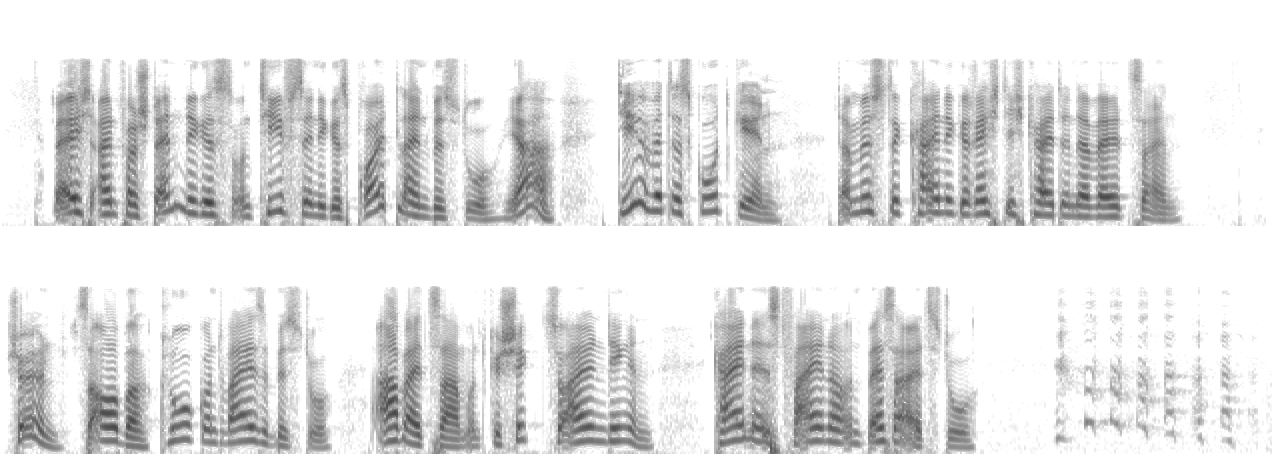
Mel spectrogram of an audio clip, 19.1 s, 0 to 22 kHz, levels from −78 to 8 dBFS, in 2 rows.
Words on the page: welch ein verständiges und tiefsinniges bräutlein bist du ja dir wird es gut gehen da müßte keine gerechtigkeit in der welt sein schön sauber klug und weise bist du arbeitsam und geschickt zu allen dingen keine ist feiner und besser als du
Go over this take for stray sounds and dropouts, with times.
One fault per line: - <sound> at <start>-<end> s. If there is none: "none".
- laugh at 17.4-19.0 s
